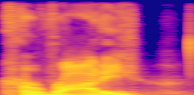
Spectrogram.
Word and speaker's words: karate: Like I think like a lot of the Eastern ones, like karate. Karate is how it's supposed to be pronounced.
